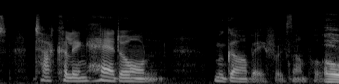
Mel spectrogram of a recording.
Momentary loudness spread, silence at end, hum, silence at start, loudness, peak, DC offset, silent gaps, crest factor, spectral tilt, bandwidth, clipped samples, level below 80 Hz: 15 LU; 0 s; none; 0 s; -33 LUFS; -14 dBFS; under 0.1%; none; 20 dB; -5.5 dB/octave; 13.5 kHz; under 0.1%; -68 dBFS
